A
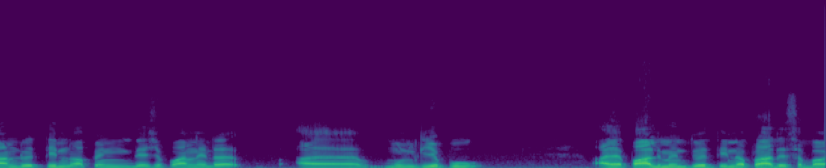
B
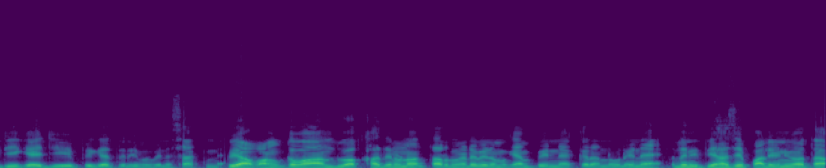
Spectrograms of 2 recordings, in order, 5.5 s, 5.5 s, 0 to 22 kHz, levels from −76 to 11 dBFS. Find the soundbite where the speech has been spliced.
B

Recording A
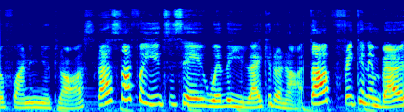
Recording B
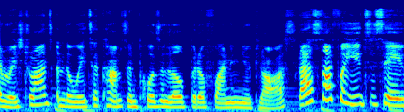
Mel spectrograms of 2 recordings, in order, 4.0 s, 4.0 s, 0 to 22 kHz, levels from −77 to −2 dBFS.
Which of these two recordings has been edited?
A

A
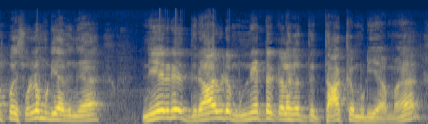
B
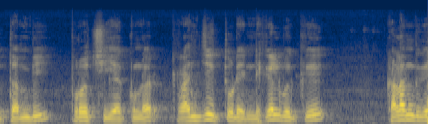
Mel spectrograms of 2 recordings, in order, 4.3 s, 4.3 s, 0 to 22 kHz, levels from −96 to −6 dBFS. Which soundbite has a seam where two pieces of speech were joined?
A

